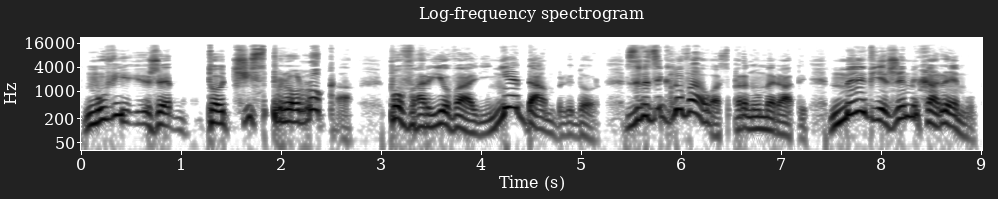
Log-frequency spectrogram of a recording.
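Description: An earnest, timid teenage boy, as a man reads him in a storybook. His voice is lifted and steady, and the recording is close and dry. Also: fairly high pitch, measured pace, no room sound, pitched above the performer's own voice, full character voice. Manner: earnest, declaring.

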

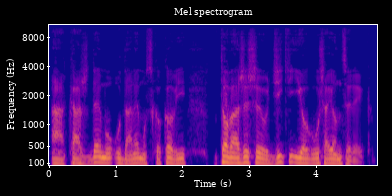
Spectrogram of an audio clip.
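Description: A man narrating an audiobook in a steady storytelling delivery. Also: on the low side, moderate pace, dry recording. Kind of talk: scripted narration.

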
